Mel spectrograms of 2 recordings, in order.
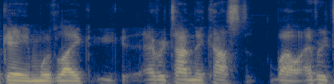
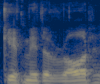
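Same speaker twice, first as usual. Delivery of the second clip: plain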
